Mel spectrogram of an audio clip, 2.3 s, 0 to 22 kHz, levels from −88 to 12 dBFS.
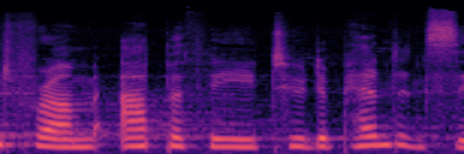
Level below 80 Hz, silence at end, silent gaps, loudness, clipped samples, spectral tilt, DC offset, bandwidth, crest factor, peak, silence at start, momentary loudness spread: -66 dBFS; 0 s; none; -27 LUFS; under 0.1%; -5 dB/octave; under 0.1%; 17 kHz; 18 dB; -10 dBFS; 0 s; 5 LU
